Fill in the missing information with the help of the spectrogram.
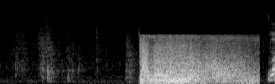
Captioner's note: explosion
